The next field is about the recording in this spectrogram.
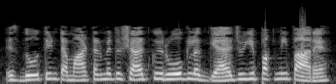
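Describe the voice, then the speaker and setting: A woman's voice: a little high, fairly quick, dull audio, lightly acted. A woman playing a clever, burdened young daughter-in-law who speaks expressively in a cartoon moral story. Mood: coaxing.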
